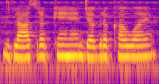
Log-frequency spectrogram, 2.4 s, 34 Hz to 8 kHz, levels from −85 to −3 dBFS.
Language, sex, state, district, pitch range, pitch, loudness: Hindi, female, Uttar Pradesh, Lucknow, 200-210 Hz, 205 Hz, -12 LUFS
